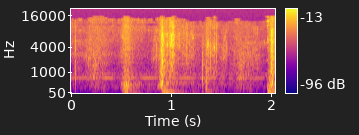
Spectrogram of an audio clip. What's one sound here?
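A blade slashes through the air with a swift swish.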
